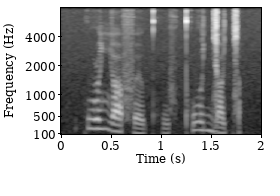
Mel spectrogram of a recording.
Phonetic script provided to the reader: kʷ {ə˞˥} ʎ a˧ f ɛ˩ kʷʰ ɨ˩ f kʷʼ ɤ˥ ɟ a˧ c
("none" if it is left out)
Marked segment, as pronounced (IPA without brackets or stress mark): ə˞˥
